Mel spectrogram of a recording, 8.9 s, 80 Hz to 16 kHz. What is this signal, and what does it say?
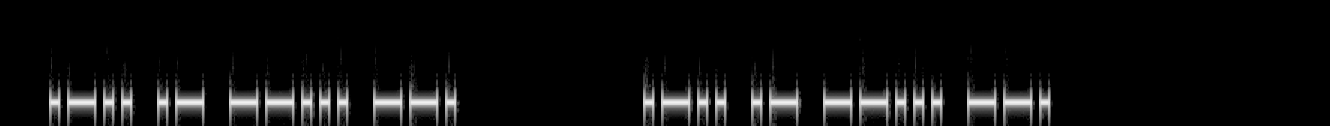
Morse code, heard as a keyed tone, about 21 wpm, 700 Hz. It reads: LA7G LA7G
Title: DXCC-100 Call Signs - 4 Characters - Repeated 3x - 20wpm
